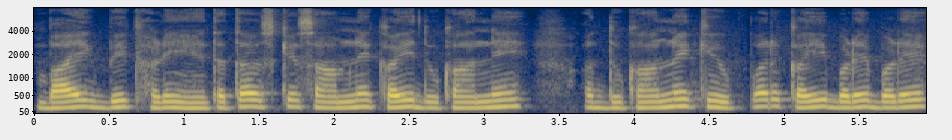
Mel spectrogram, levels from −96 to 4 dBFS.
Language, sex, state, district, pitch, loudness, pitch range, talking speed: Hindi, male, Bihar, Kishanganj, 175 Hz, -16 LUFS, 165-185 Hz, 160 wpm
